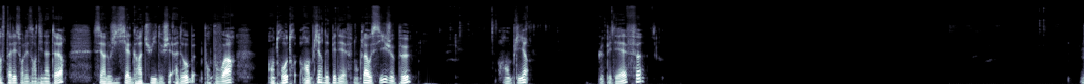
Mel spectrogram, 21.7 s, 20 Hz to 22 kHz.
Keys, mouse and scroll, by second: 6.5 click, 8.5-12.6 typing, 18.2 click, 20.7 click.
